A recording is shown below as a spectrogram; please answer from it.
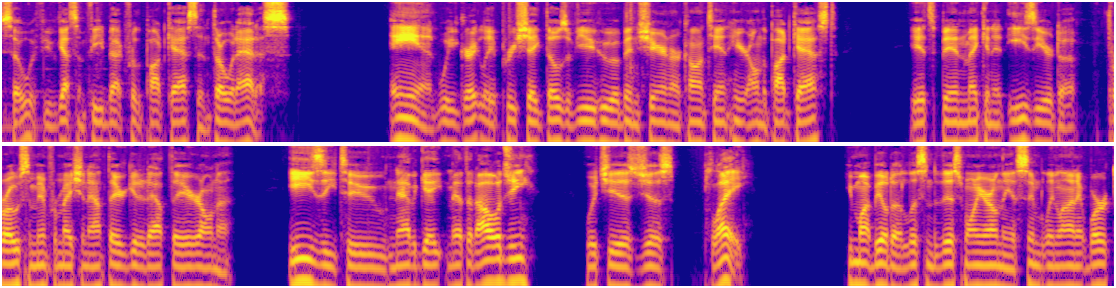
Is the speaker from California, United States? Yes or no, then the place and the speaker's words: no; Kentucky, United States; I'm from a different part of Kentucky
